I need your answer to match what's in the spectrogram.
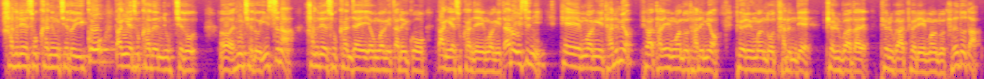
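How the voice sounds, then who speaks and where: A man preaching a sermon as pastor, playful and animated, with sudden loud exclamations, from an old cassette recording. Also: a little high, fast talker, hardly any pauses. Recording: old tape transfer.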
